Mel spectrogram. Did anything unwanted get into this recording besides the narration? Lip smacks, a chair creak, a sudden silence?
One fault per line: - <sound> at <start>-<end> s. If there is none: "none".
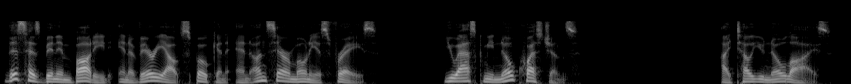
none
